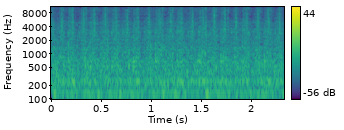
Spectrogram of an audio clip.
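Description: An embroidery sewing machine stitches a quilted Christmas wall block with a steady, rapid needle rhythm, close and continuous with no talking.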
